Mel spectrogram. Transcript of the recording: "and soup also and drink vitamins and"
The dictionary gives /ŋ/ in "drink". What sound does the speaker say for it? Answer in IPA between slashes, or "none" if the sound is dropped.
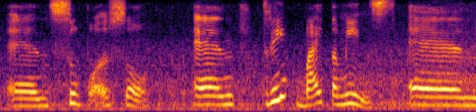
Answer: none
